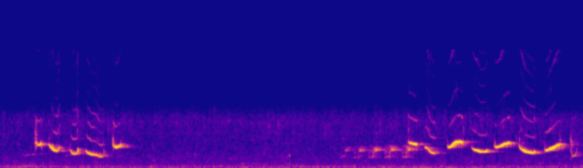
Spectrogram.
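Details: Common Iora lure song for birds that have stopped singing: a quick burst of slurred whistled notes, a pause, then a longer run of rapid, bouncing whistles rising and falling, with faint hiss behind.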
